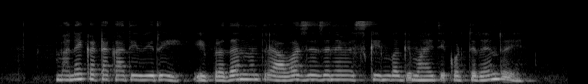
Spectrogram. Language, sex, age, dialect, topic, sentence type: Kannada, female, 25-30, Dharwad Kannada, banking, question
